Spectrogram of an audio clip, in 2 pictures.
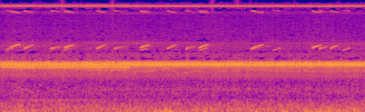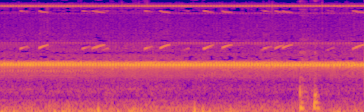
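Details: An overly amorous American toad in the breeding season, attempting amplexus with anything, gives a long, steady, high musical trill that runs unbroken through the whole recording.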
